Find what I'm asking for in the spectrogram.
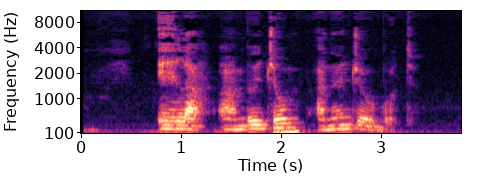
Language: Bulu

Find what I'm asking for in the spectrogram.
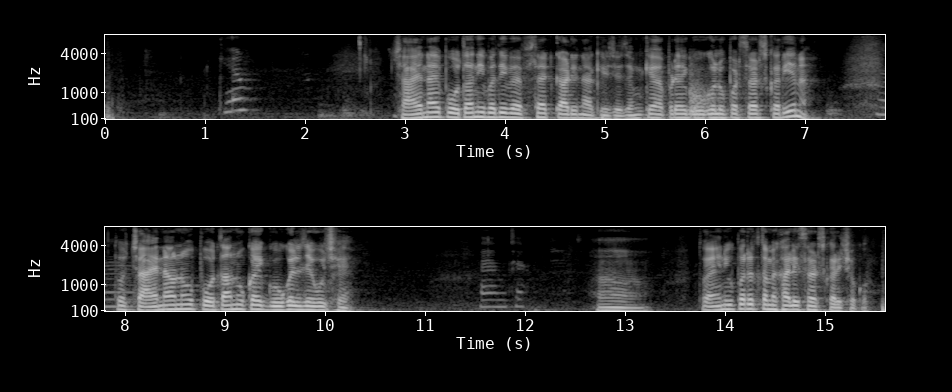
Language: Gujarati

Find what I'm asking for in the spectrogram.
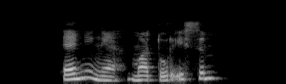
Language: Bashkir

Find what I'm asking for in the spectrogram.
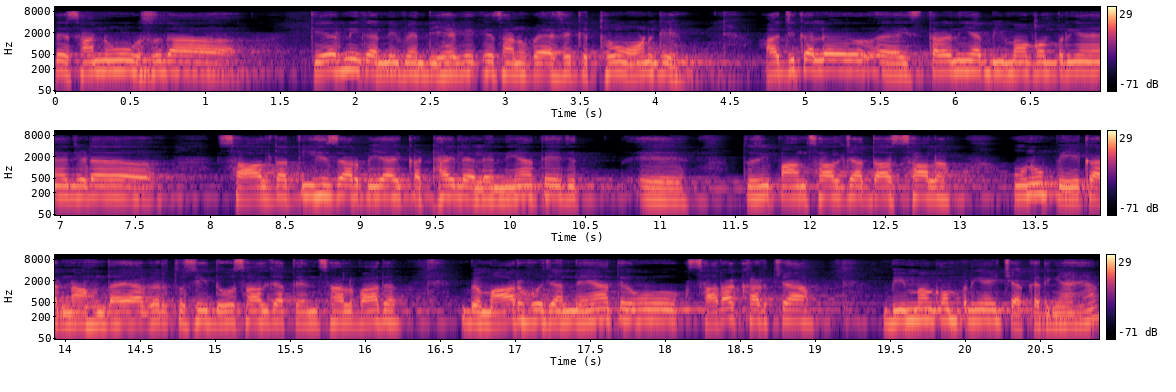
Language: Punjabi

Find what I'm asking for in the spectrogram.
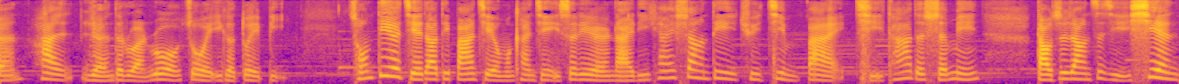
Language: Chinese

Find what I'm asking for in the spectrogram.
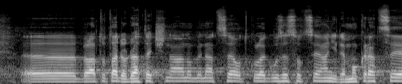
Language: Czech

